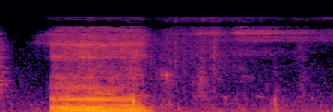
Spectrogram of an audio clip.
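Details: Sleeping spaniel dog snoring: one low, rumbling snore lasting about a second, then quiet breathing in a still room.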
